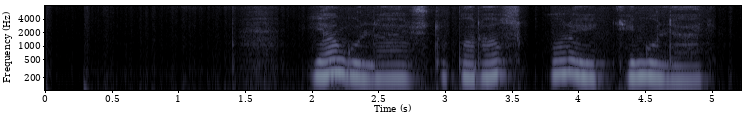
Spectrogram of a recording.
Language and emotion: Russian, sad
